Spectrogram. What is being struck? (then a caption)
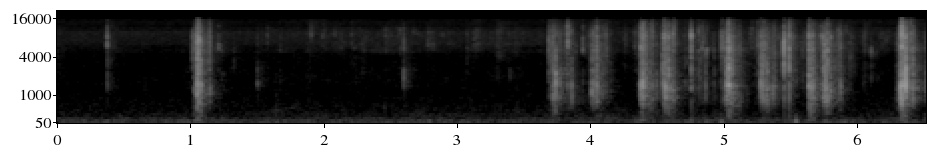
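Plastic puzzle cube. A small solid-core plastic Rubik's cube with colored stickers is held in both hands while its layers are twisted and clicked with fingertips. A few sparse, sharp plastic clicks come first, then a rapid run of bright clicks and scrapes, each dying away almost instantly.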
